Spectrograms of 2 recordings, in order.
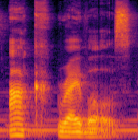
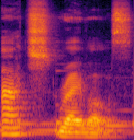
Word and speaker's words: arch rivals: way of pronunciation so the correct way of pronunciation is not AR Rivals but it is Arch Rivals okay so spark cannot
